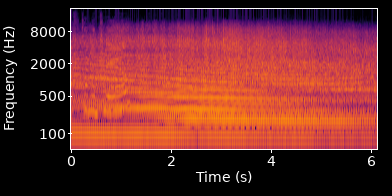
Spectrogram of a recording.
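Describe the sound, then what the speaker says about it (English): A light propeller aircraft passes over coastal sand dunes with a steady drone. Its engine tone holds loud and continuous throughout, and a short rising whistle-like sound is heard near the start. "Just a few seconds later, we have a light aircraft coming through."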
